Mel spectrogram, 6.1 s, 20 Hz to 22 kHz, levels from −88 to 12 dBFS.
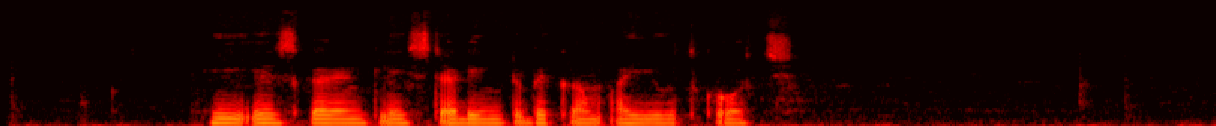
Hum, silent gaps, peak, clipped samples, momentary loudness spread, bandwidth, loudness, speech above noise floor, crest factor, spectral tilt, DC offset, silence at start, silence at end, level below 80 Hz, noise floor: none; none; -20 dBFS; under 0.1%; 7 LU; 15.5 kHz; -37 LUFS; 31 dB; 20 dB; -7 dB/octave; under 0.1%; 0.4 s; 0 s; -62 dBFS; -67 dBFS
